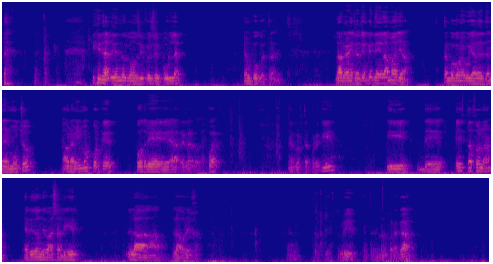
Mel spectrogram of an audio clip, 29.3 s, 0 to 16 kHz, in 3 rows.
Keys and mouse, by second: 0.0 1, 0.2 right click, 0.8 alt+q, 1.2-2.8 ctrl+middle drag, 2.2 g, 2.8 click, 3.1 right click, 3.3 g, 4.0 click, 5.4 right click, 6.0 g, 6.4 click, 6.5 right click, 6.7 g, 7.2 click, 7.5 right click, 7.6 g, 8.1 click, 8.3 right click, 8.4 g, 8.8 click, 9.2 right click, 9.5 g, 9.8 click, 10.8-14.9 shift+middle drag, 14.4 ctrl+r, 14.9 right click, 15.2 ctrl+r, 15.6 right click, 16.4 right click, 17.0 g, 17.4 click, 17.7 right click, 17.8 g, 18.2 click, 18.4 right click, 18.5 g, 18.9 click, 19.3 right click, 19.7 right click, 19.9 g, 20.2 click, 20.8 right click, 21.0 g, 21.6 click, 24.3 alt+right click, 25.8 e, 27.0 click, 27.2-29.3 middle drag.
